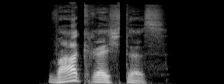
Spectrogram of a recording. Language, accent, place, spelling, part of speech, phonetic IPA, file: German, Germany, Berlin, waagrechtes, adjective, [ˈvaːkʁɛçtəs], De-waagrechtes.ogg
- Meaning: strong/mixed nominative/accusative neuter singular of waagrecht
